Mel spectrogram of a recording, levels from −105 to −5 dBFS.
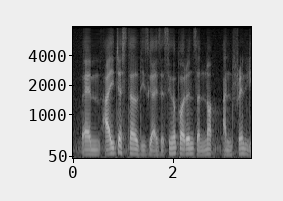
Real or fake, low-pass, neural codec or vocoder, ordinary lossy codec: fake; none; codec, 16 kHz, about 1 kbps, DyCAST, with the encoder's durations; none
